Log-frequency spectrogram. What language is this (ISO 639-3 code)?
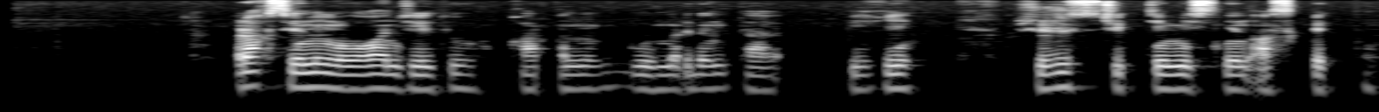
kaz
